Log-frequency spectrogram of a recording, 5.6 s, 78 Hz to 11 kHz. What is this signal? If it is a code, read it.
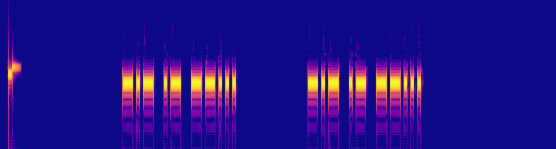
Morse code, heard as a keyed tone, about 36 wpm, 700 Hz. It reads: KA7 KA7
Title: USA Call Sign Prefixes - Repeated 2x - 35wpm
